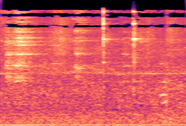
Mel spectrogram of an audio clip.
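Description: A few light clinks of a metal spoon against small porcelain dishes and plates, short sharp ticks with a brief ring.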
